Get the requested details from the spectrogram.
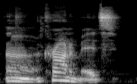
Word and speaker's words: chironomid: It's been a while since I've caught a big fish on the strip, but usually I do fish the indicator with midges or chironomids, which is the correct way to say it.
